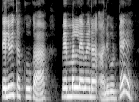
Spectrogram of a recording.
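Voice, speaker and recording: A woman reading the part of an anxious, tender older mother who speaks in a worried, soft and humble way. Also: fairly high pitch, animated, moderate pace, muffled recording, voice pushed up, close to an everyday voice. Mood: sorrowful.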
